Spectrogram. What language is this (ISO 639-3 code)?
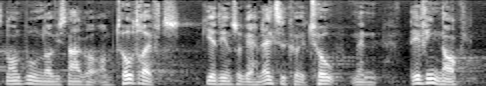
dan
